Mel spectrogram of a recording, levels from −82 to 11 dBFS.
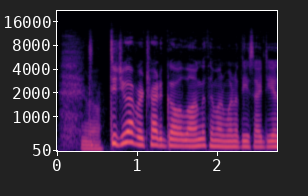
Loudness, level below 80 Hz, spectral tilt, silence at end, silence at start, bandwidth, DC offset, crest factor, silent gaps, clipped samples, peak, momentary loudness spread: -26 LUFS; -68 dBFS; -6 dB/octave; 0 s; 0.05 s; 13 kHz; under 0.1%; 14 dB; none; under 0.1%; -12 dBFS; 11 LU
